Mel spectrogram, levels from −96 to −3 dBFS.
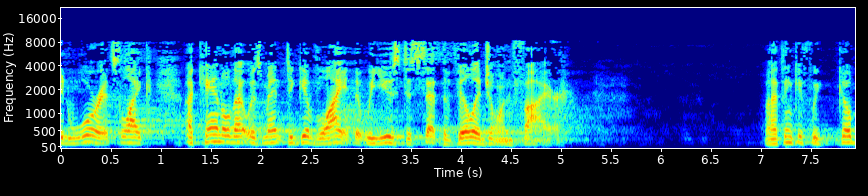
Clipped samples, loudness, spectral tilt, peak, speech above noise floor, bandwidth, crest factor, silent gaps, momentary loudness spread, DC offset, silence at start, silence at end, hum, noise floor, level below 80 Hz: under 0.1%; -27 LUFS; -4.5 dB/octave; -8 dBFS; 52 dB; 8.4 kHz; 20 dB; none; 11 LU; under 0.1%; 0 s; 0 s; none; -79 dBFS; -74 dBFS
